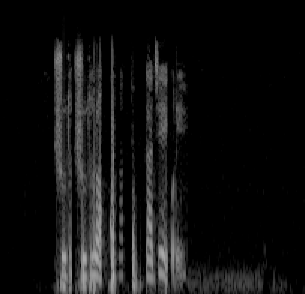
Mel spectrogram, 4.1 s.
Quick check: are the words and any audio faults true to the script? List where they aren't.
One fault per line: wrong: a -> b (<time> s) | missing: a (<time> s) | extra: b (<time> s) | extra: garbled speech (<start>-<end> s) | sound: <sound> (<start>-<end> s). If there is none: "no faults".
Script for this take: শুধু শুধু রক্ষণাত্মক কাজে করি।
no faults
